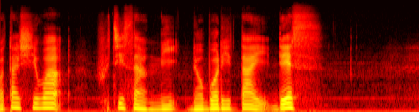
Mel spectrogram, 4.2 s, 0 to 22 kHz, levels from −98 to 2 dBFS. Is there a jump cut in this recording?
no; 0 cuts

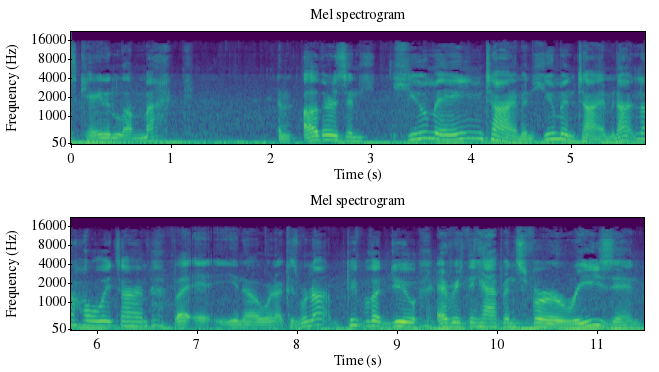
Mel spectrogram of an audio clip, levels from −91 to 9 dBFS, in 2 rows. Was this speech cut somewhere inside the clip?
no; 0 cuts

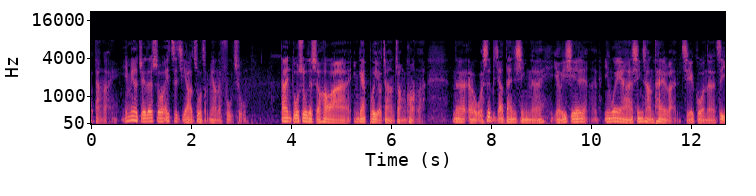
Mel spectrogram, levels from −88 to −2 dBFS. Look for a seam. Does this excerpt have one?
yes; 1 cut; at 10.1 s

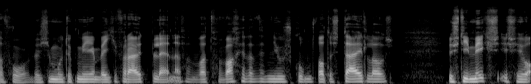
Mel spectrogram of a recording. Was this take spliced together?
no; 0 cuts

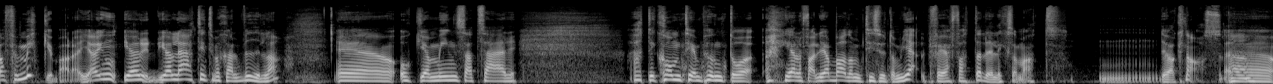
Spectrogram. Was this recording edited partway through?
no; 0 cuts

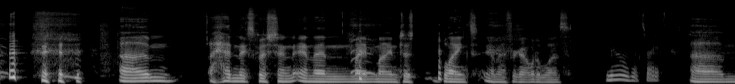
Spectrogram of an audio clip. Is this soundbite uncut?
yes; 0 cuts

